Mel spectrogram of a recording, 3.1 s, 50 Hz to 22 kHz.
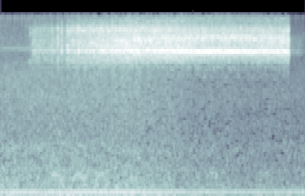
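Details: On the Vistula embankment at Zawadowski, 15 August 2021, a grasshopper gives a single intense, raspy high buzz of about two and a half seconds with a finely pulsing texture, ending abruptly.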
